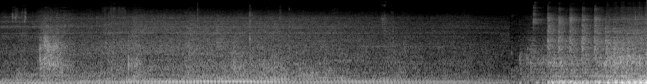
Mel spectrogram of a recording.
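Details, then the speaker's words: Honda Vario 125 scooter at idle: uneven tak-tak ticking under the low engine hum that disappears when revved; CVT front pulley knock from a worn roller housing bushing and dented rollers. "jadi di sini ketika stasioner ketika langsam di sini bunyi tuh tak tak tak jelas kedengaran teman-teman ya"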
